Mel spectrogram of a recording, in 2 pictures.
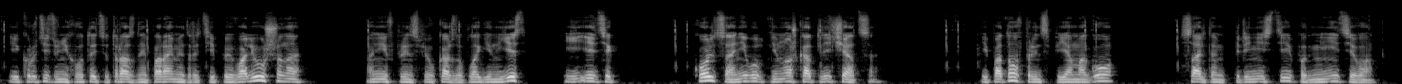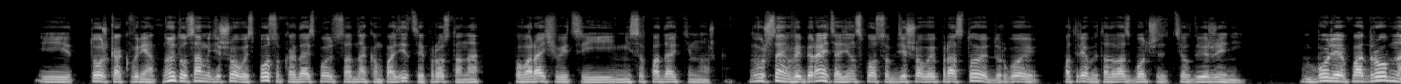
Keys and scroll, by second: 27.0 ctrl+2.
